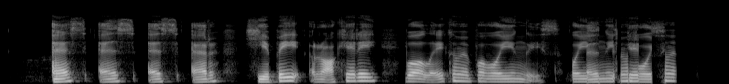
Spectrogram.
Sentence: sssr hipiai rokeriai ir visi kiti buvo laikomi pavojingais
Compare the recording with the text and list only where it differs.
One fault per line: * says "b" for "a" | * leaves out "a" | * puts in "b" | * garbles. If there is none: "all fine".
* leaves out "ir visi kiti"
* garbles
